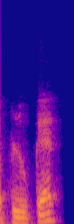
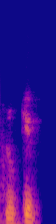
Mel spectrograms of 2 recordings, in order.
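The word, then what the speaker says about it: Blooket: Ini ada BlueCat. Oh, BlueKit yang bacanya BlueKit.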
